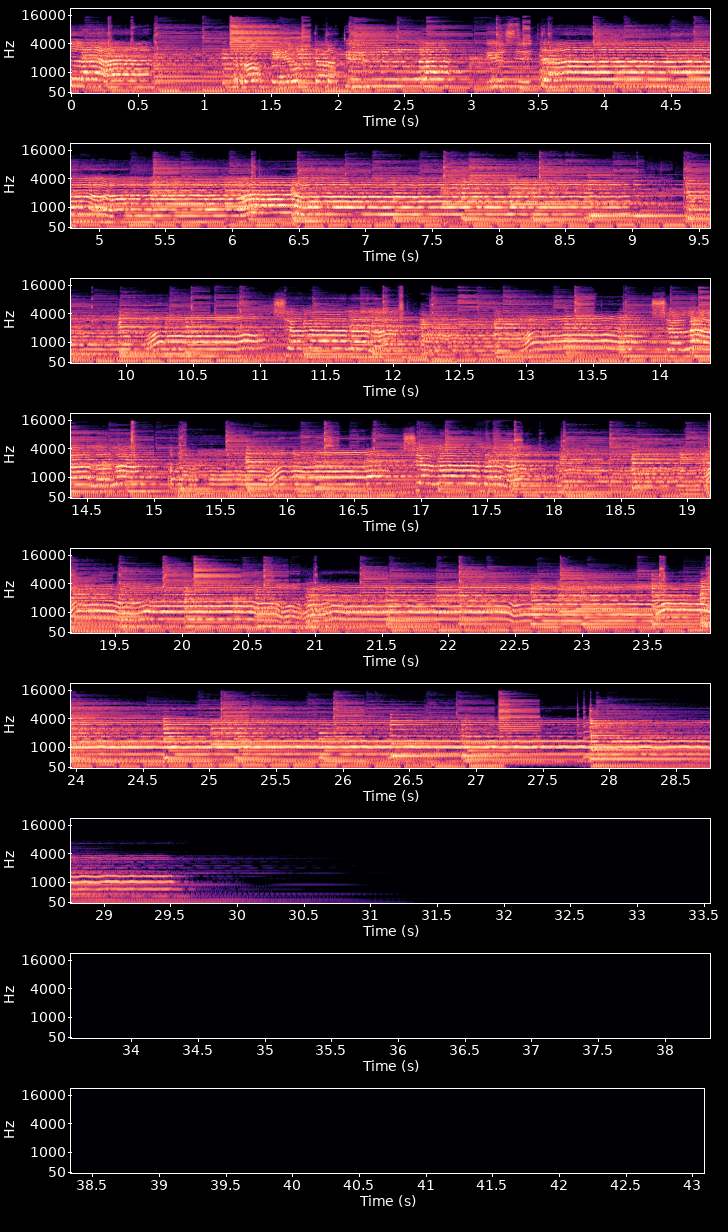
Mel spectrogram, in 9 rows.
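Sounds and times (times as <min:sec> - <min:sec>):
band music: 0:00.0 - 0:30.0
sliding guitar lead notes: 0:00.0 - 0:31.3.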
